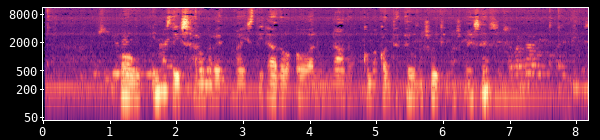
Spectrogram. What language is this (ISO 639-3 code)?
glg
